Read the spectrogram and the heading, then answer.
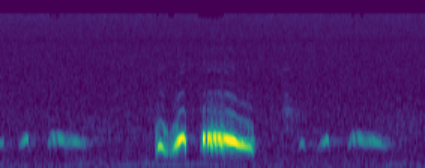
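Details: Spotted dove used as a lure for wild doves: gentle distant-sounding coos on both sides of one loud phrase of warbling stuttered notes ending in a long, mellow, falling coo.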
